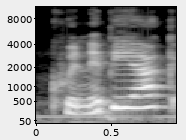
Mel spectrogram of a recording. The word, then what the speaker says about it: Quinnipiac: Before the 2020 presidential election, this polling company, Quinnipiac, I think is how it's pronounced, did a poll of 1,500 likely voters, and they asked, who do you support for president?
